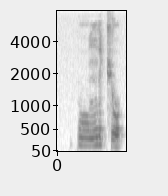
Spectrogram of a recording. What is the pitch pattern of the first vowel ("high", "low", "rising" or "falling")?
low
